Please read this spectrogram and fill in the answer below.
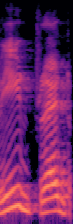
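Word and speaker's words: read: spelling से होती है बट पहले वाले को रीड पढ़ते हैं सेकंड वर्ब सेकंड फॉर्म को रेड करते हैं थर्ड फॉर्म को भी रेड ही पढ़ते हैं रीड रेड रेड या फिर होता है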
